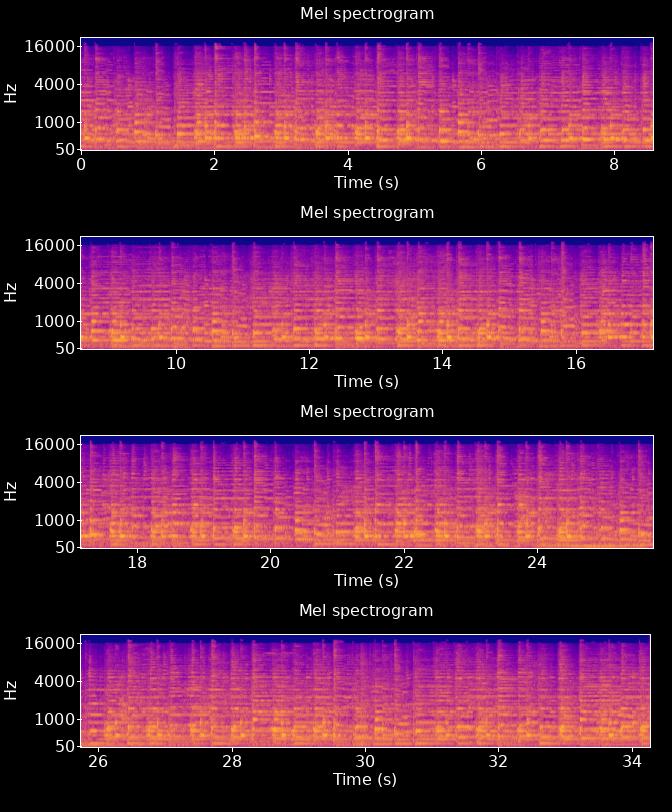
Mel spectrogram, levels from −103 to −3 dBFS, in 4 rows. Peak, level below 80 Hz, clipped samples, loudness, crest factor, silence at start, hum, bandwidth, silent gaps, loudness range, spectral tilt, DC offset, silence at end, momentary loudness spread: -10 dBFS; -54 dBFS; under 0.1%; -26 LUFS; 16 dB; 0 s; none; 18 kHz; none; 2 LU; -4.5 dB/octave; under 0.1%; 0 s; 5 LU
